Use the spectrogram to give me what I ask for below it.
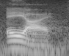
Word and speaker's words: Ai: Now Joshua sent from Jericho to Ai, that's how it's pronounced, Ai, which is near Beth Avon, east of Bethel, and said to them, go up and spy out the land.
